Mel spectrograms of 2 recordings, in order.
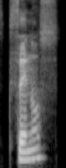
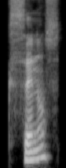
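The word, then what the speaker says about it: ξένος: La xi se pronuncia como una X en español, como en la palabra xenos, xenos, xenos.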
